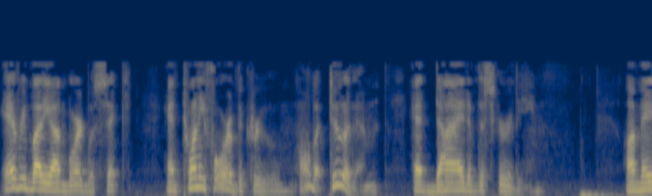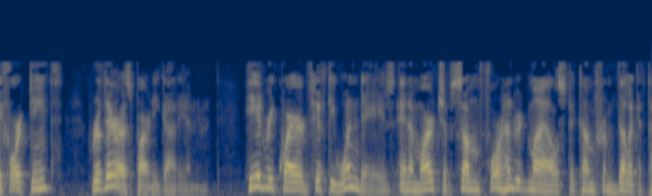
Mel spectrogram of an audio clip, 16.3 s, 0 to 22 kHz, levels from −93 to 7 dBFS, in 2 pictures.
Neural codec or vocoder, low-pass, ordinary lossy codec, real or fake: codec, 16 kHz, 6 kbps, DAC; 7.2 kHz; MP3, 24 kbps; fake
